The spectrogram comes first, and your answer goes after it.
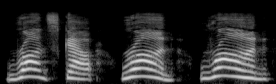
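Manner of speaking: high, loud urgent yell; screamed warning. A narrator's reading. Jim screaming to Scout as the attacker runs, urgent yell. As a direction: scream it as an order to flee. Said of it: "Jim screamed".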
